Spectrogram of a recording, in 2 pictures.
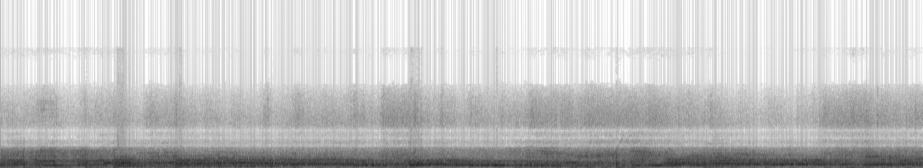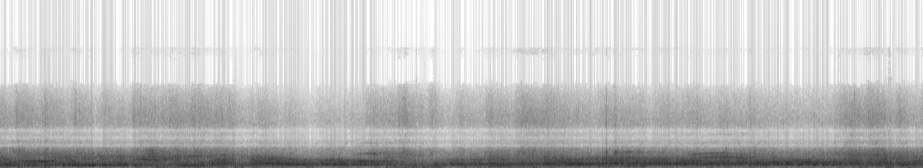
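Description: High school brass band playing a baseball cheer song from the stands, with the massed cheering section singing and shouting along. The music is loud and continuous.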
